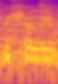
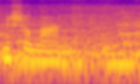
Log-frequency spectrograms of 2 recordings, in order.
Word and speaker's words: Michelin: It's not micheline. It's micholan.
